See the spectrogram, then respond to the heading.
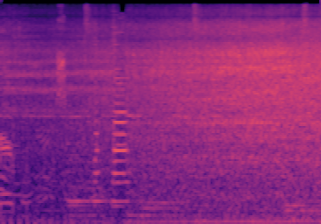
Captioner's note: car honking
